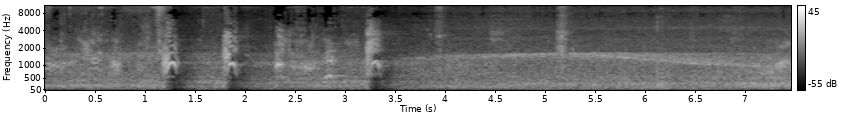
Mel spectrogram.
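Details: Boston Terrier at a dog park in autumn, September 2015, giving about five sharp barks in quick succession in the first few seconds. Then a steady wash of park background noise continues with a faint drawn-out tonal whine.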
